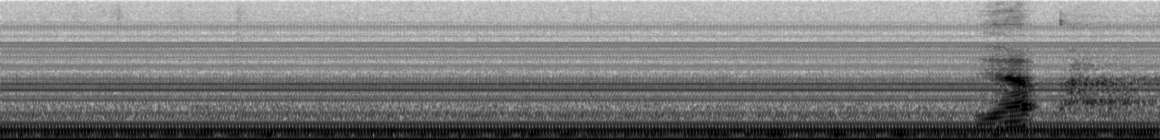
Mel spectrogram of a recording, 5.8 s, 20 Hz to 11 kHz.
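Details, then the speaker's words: Teletone 67-600E record player, warmed up, after a power-supply circuit change meant to cure the buzz: a steady low hum with a buzzy edge, the same on both channels, runs unchanged; mains hum not fixed by the change. "there Comes The Hum coming out of this Channel and now the other channel that sounds exactly the same"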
